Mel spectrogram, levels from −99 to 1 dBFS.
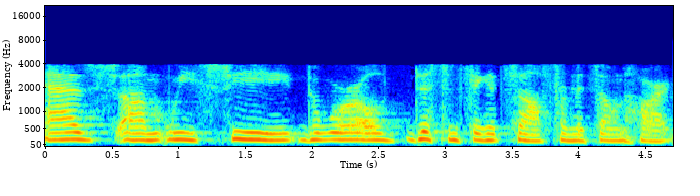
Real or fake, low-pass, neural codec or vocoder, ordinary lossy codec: real; 7.2 kHz; none; AAC, 16 kbps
